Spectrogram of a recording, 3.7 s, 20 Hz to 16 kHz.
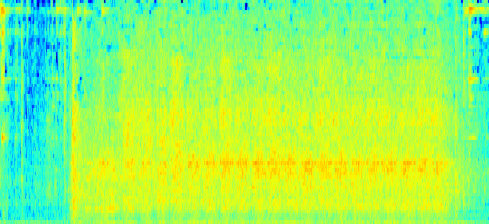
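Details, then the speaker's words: Big-turbo Nissan R33 Skyline 4-door: steady even cranking about three seconds without catching, battery dropping to 9 volts, MAP sensor reading wrong; spark and fuel confirmed, cause found to be a corrupted ECU map file. "although the it sounds okay cranking but it goes down to nine volts while cranking so it's probably"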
